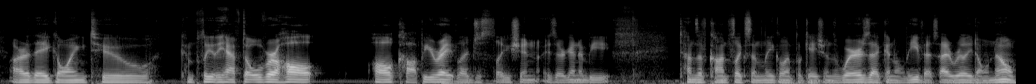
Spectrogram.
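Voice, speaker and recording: In a Canadian prairie accent, a man speaks with flat, monotone intonation and a fairly low pitch on a very clean recording with a silent background. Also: fairly quick pace. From Saskatchewan, Canada (small town). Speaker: teacher and graduate student. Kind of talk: scripted narration. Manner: casual, with fillers.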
